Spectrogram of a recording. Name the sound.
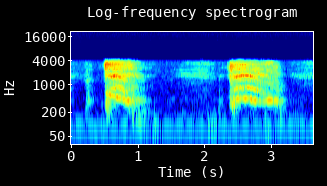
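coughing fit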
